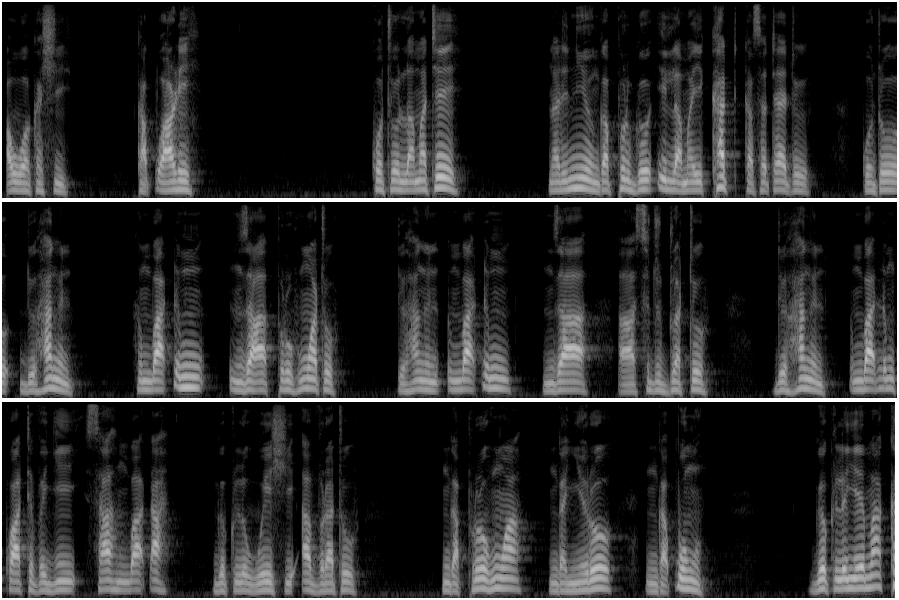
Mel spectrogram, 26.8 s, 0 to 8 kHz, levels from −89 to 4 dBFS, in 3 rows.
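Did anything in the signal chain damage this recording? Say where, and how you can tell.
No, nothing in the chain audibly damaged this speech recording, and there is no point in it that shows harm from wiring, conversion, buffering, processing, transport, storage or playback.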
